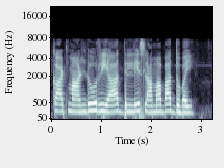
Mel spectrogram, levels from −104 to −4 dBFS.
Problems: none marked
